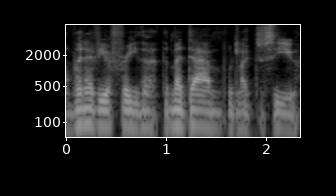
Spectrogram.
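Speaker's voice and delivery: speaking in a whisper. Narrating a scene, voicing a mysterious stranger passing on a message, whispering. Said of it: "he's going to whisper like".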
